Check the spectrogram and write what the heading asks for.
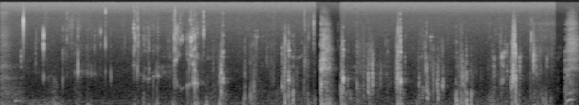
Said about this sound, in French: Mais par contre, euh, par contre comme ça, des, des, des véritables morceaux croqués, c'est bon, on va voir. Je me lance.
